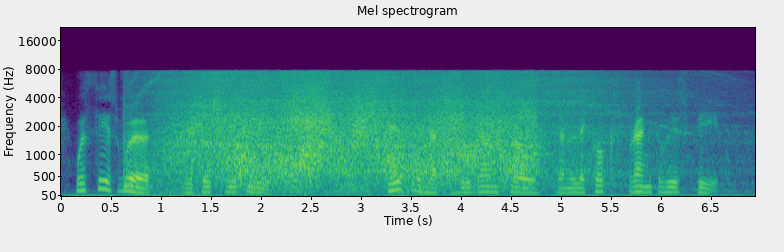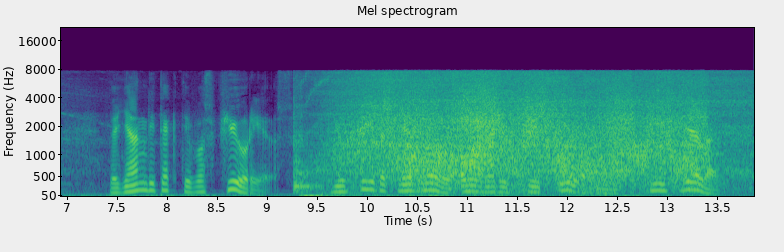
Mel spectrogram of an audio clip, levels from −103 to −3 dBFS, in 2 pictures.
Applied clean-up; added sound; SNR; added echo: none; Domestic sounds, home sounds; -4 dB; none.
